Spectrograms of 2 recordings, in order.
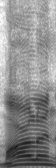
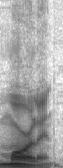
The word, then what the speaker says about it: Morlon: So people say, is it Marlon or is it Morlon? Because people call you Marlon, but it's spelled M-O, but it's spelled M-O-R-L-O-N.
